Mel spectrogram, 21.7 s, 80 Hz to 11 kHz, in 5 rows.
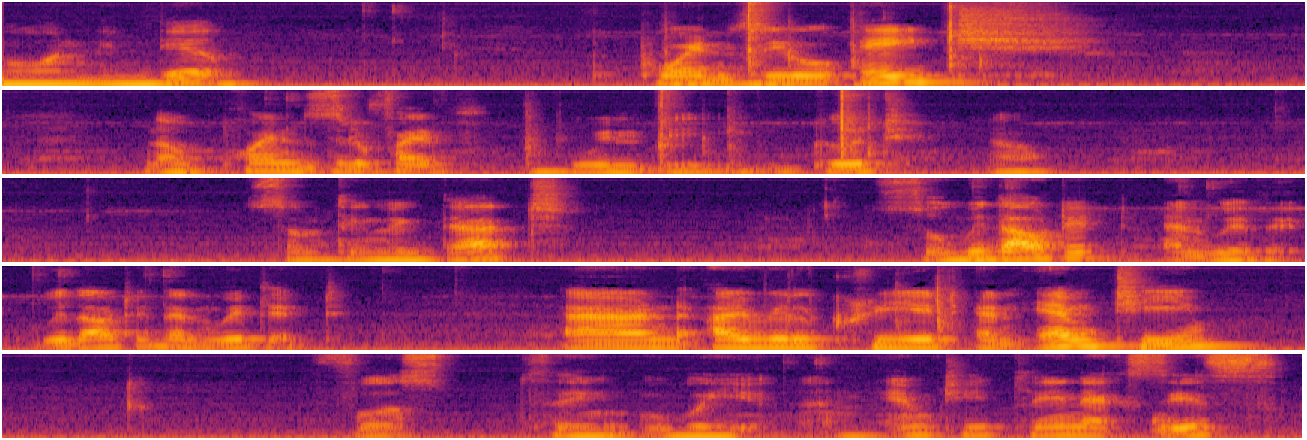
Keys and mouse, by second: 1.3-3.9 drag, 5.4-7.9 drag, 8.7-9.7 middle drag, 12.0 click, 12.7 click, 13.2 click, 13.6 click, 14.4 middle click, 16.1 shift+a, 21.1 middle click.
